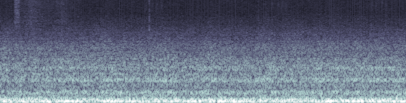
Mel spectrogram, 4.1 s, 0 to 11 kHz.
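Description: Steady road and tyre noise inside a Tesla electric car's cabin at about 65 mph, a low, even rumble with no engine note.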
